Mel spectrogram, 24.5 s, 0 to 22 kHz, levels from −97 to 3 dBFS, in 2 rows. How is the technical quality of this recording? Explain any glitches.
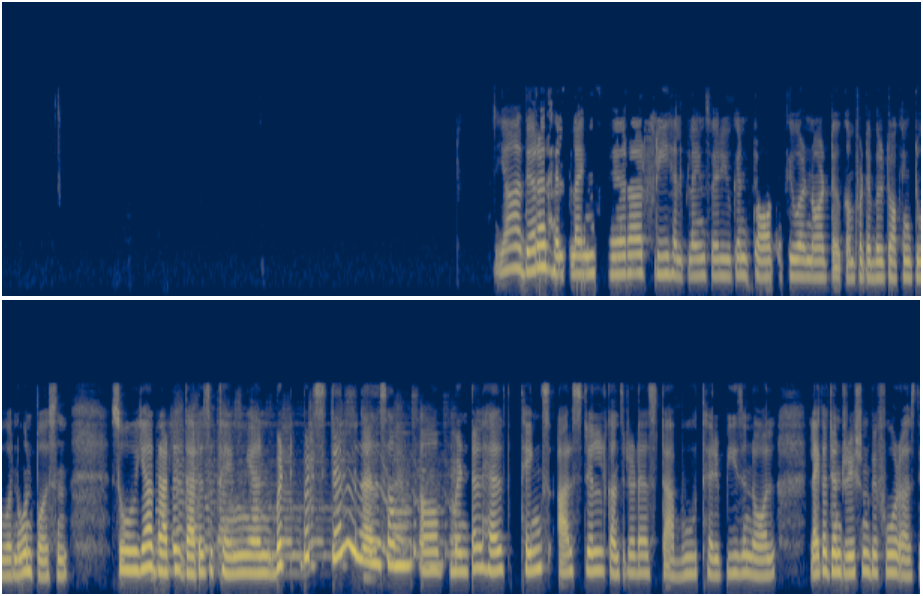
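The recording has one clear glitch, a feedback echo between two devices, from 14.29 to 18.42 s. Two devices in the same room seem to be on the call, and one plays out what the other's microphone sent, so that microphone captures it again. Each echo canceller removes only its own device's playback, so the loop survives. The speech returns at a steady interval of roughly 0.4 s, each pass thinner and more ringing, peaking at about 12 dB below the speech.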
